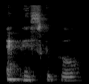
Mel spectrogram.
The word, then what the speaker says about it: Episcopal: Oh my God, how do you say that word? – Episcopal.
